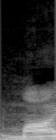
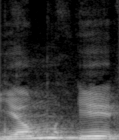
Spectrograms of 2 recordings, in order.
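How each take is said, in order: First: It is said as one syllable, ma. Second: It is said as two letter names, em-ay. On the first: The speaker calls it wrong. "तुम्ही हे असं म्हणत नाही की I did मा in English" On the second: The speaker calls it right. "याला यम ए असं म्हणतो"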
